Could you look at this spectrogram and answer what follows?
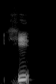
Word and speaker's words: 日: to use that to help remember this. So this on its own means sun. It's pronounced he, sun or day, he, so it's day.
